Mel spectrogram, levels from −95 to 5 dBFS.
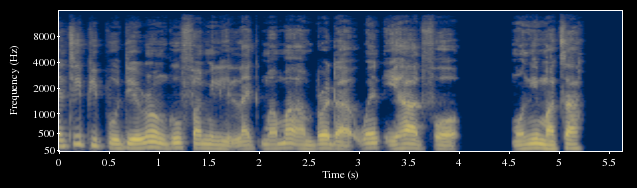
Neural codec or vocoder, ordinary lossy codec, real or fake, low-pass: none; none; real; 14.4 kHz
